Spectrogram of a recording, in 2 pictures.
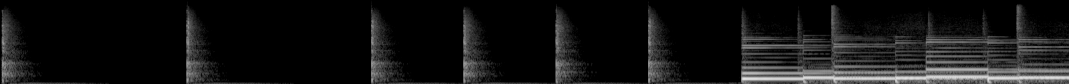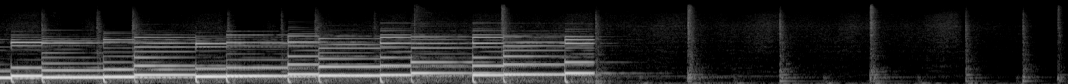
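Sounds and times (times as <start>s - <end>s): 
jazz guitar ascending bebop scale in C minor dorian: 7.4s - 17.1s.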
